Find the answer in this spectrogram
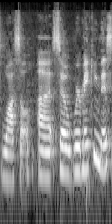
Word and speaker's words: wassail: saying it wrong wassel i was saying wassail all day but it's wassel so we're making this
